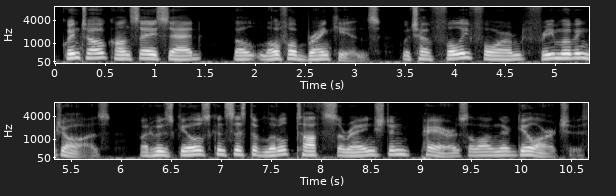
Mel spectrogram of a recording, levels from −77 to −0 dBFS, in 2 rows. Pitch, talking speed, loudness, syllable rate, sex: 150 Hz, 145 wpm, -17 LUFS, 4.2 syllables/s, male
